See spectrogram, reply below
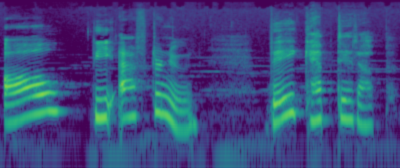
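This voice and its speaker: A woman reads a children's bedtime story with a very animated, swooping delivery. Her voice sits fairly high and she takes her time over each phrase. Music plays clearly behind her. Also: slow. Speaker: storyteller, children's show host. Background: background music.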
